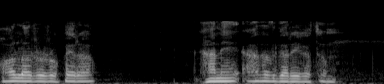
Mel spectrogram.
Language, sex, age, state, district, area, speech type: Nepali, male, 60+, West Bengal, Kalimpong, rural, spontaneous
